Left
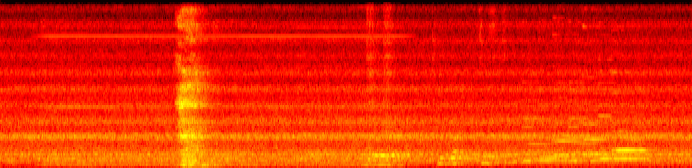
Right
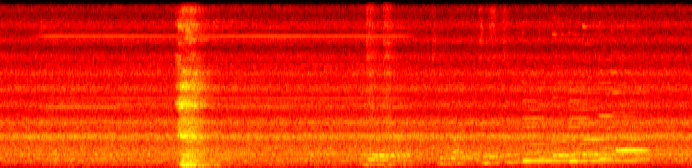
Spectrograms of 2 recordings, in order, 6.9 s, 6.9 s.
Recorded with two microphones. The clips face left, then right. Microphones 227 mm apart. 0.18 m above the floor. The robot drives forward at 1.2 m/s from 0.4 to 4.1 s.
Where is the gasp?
15° right (ahead or behind), 3 m.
